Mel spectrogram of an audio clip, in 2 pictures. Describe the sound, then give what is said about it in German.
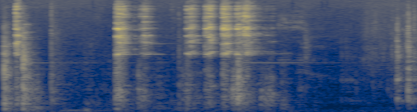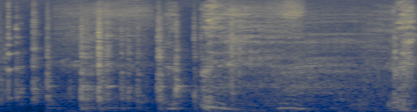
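Glasses clink and rattle together as they are gathered and moved, a run of bright chinks with a quieter pause midway before more handling resumes. “Ich muss mich um die Gläser kümmern.”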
